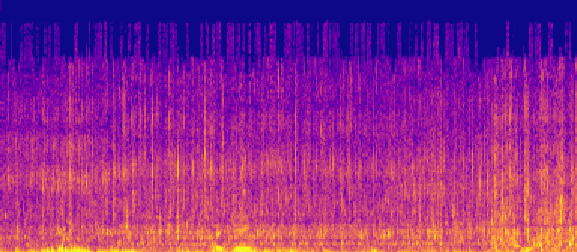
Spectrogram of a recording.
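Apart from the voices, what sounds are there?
spring-fed water trickling into cattle trough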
